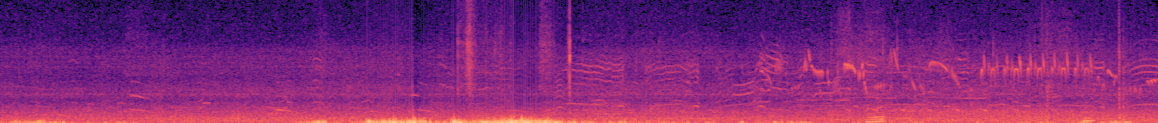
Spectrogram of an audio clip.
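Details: A Northern gannet colony at Bempton Cliffs, East Yorkshire. Harsh, low, grating calls rise out of the dense colony chorus, loudest in bursts around the middle, with faint higher cries above.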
